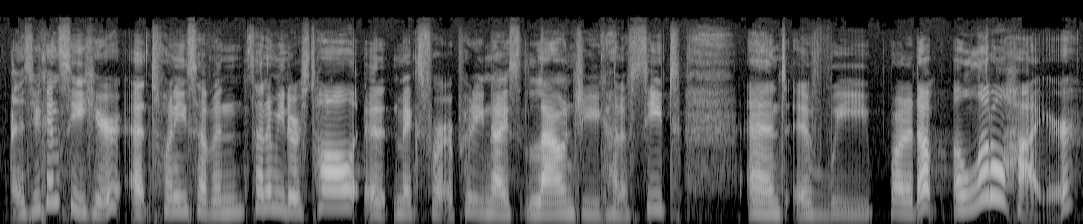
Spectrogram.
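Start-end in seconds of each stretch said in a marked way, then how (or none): none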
